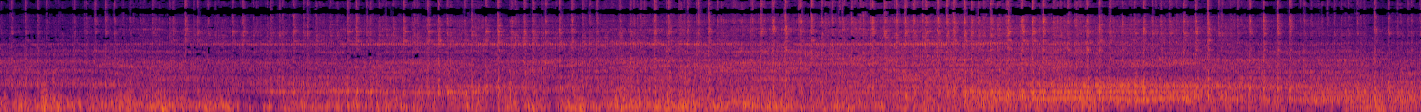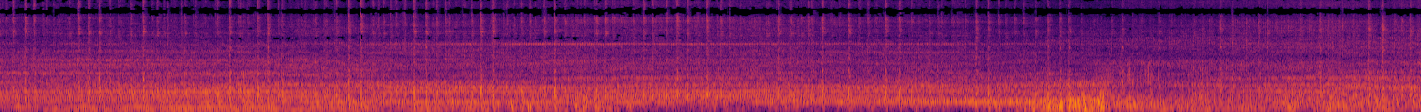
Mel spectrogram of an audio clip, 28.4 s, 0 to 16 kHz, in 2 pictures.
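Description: Yamaha YZ85's 85cc two-stroke single-cylinder engine idling steadily, with a fast buzzing beat.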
